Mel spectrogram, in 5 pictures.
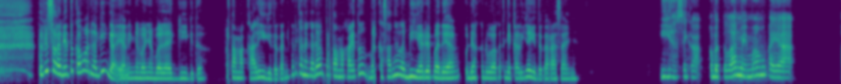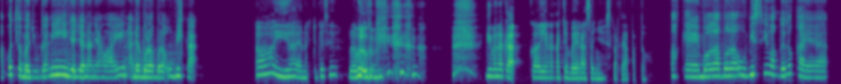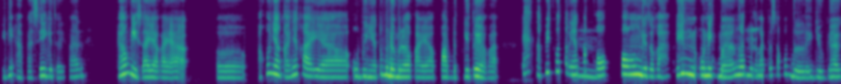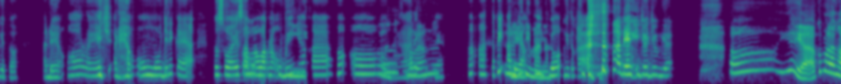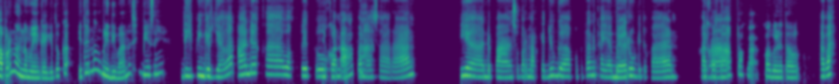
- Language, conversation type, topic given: Indonesian, podcast, Bagaimana pengalamanmu saat pertama kali mencoba makanan jalanan setempat?
- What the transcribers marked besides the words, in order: other background noise; laughing while speaking: "bola-bola ubi"; laugh; laughing while speaking: "oranye, ada"; laugh; chuckle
